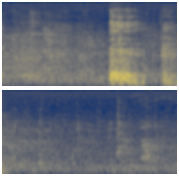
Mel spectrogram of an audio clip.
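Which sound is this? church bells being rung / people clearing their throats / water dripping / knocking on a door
people clearing their throats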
